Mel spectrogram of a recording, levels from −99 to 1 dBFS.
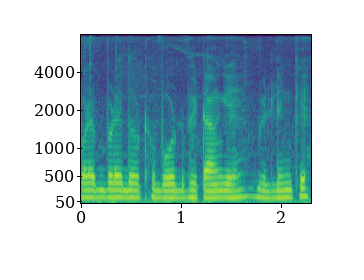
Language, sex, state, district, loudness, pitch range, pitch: Chhattisgarhi, male, Chhattisgarh, Rajnandgaon, -15 LUFS, 120-130 Hz, 125 Hz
